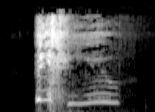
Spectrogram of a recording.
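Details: Female with runny nose after an hour outside in cold snowy weather, plus dust: a single forceful sneeze with a hissing burst, trailing into a short voiced moan; sneezing.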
